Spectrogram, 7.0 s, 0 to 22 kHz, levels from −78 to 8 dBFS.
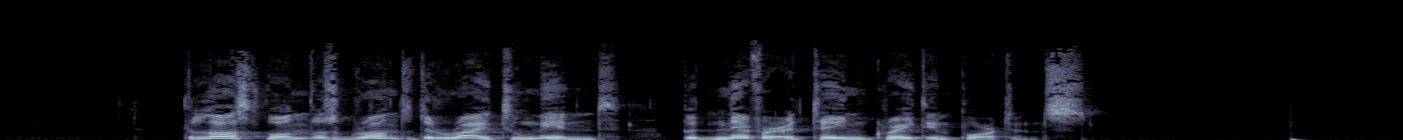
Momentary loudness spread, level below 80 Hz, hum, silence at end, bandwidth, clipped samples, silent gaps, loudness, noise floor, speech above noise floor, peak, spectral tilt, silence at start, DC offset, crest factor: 9 LU; -52 dBFS; none; 0.5 s; 14.5 kHz; under 0.1%; none; -17 LUFS; -75 dBFS; 59 dB; -2 dBFS; -5 dB/octave; 0.9 s; under 0.1%; 16 dB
